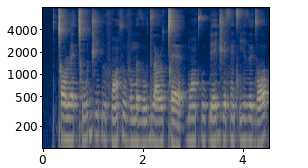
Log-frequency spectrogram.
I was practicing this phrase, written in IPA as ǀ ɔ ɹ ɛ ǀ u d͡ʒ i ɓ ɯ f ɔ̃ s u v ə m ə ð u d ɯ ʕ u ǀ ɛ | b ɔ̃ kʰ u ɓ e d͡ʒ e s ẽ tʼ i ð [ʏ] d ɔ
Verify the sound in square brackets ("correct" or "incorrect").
correct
